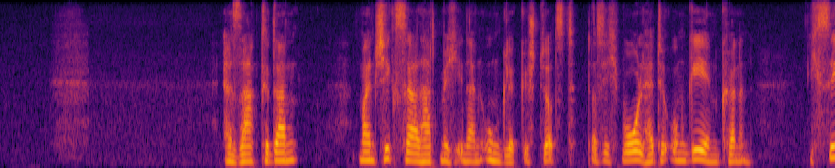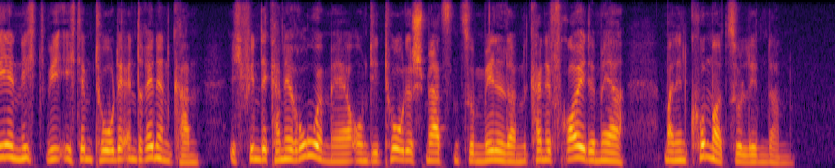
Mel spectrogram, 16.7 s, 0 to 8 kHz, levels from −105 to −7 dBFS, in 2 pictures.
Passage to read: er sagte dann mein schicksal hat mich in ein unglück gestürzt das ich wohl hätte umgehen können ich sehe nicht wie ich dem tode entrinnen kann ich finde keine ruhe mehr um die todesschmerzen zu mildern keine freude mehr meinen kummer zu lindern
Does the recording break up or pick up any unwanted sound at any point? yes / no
no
